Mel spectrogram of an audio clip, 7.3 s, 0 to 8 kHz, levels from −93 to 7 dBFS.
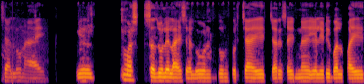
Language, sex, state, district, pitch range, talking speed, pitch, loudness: Marathi, male, Karnataka, Belgaum, 115-130 Hz, 140 wpm, 120 Hz, -19 LUFS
